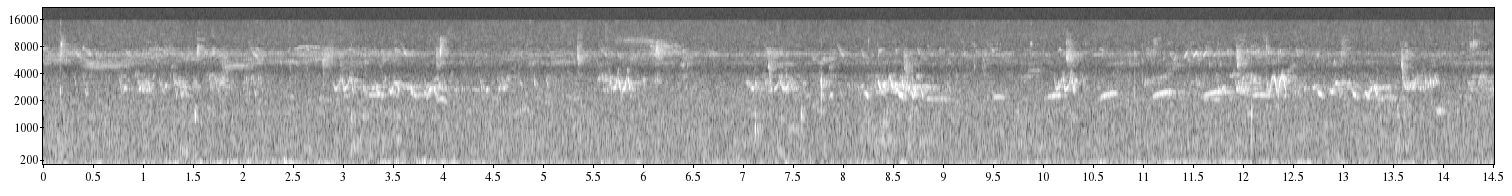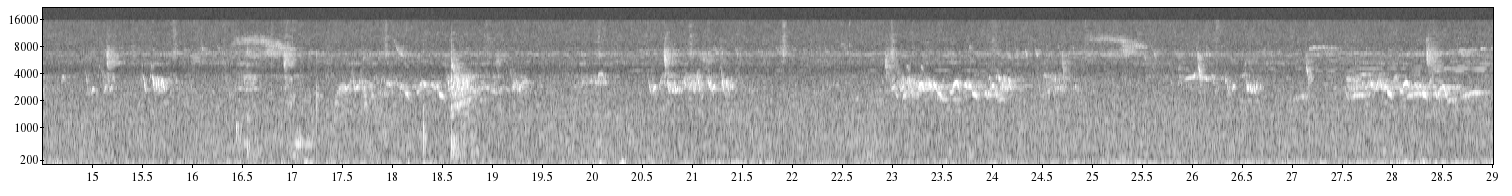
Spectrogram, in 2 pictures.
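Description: Near-silent outdoor quiet with faint, scattered bird calls: short chirps every second or two, some sliding higher calls, over a low rumble.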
